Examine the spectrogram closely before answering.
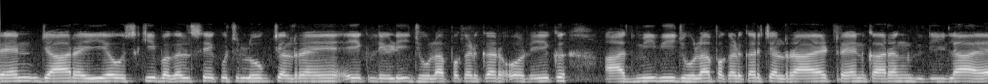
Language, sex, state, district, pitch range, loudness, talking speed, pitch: Hindi, male, Bihar, Jahanabad, 140-150 Hz, -13 LUFS, 190 wpm, 145 Hz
